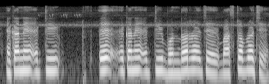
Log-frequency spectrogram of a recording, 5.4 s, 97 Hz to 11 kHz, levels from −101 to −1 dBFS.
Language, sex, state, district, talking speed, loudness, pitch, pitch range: Bengali, male, Assam, Hailakandi, 110 wpm, -16 LUFS, 205 Hz, 185-210 Hz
